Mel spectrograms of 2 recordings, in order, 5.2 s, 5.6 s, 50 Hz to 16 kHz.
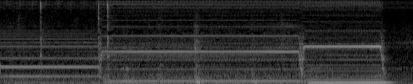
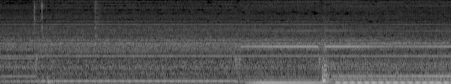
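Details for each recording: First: Polaroid Playsmart 3D printer auto-homing before a print while heating to temperature: clean stepper-motor whines shifting pitch per axis, then a firm stop; homing runs normally, though the bed's left side keeps losing level after prints. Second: Polaroid PlaySmart 3D printer on the first layer of a reprinted job: stepper whirrs, then a steady pulsing click as the extruder skips because the bed has lost its level, sitting too close to the nozzle and low on the left.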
